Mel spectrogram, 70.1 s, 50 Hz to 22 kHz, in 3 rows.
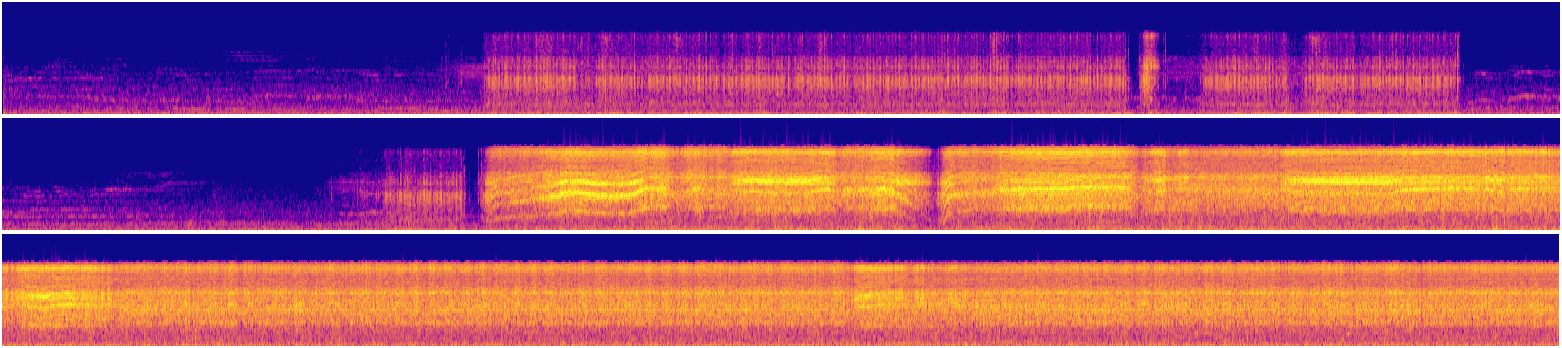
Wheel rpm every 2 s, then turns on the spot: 0, 0, 0, 10, 20, 30, 20, 20, 10, 10, 20, 0, 0, 0, 0, 90, 190, 220, 140, 210, 230, 220, 230, 230, 230, 230, 230, 230, 230, 230, 230, 230, 230, 240, 230.
6-16 18-22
